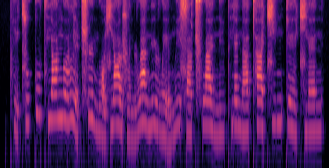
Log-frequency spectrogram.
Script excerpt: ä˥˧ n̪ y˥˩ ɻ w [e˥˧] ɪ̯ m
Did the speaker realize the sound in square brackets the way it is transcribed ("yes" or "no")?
no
